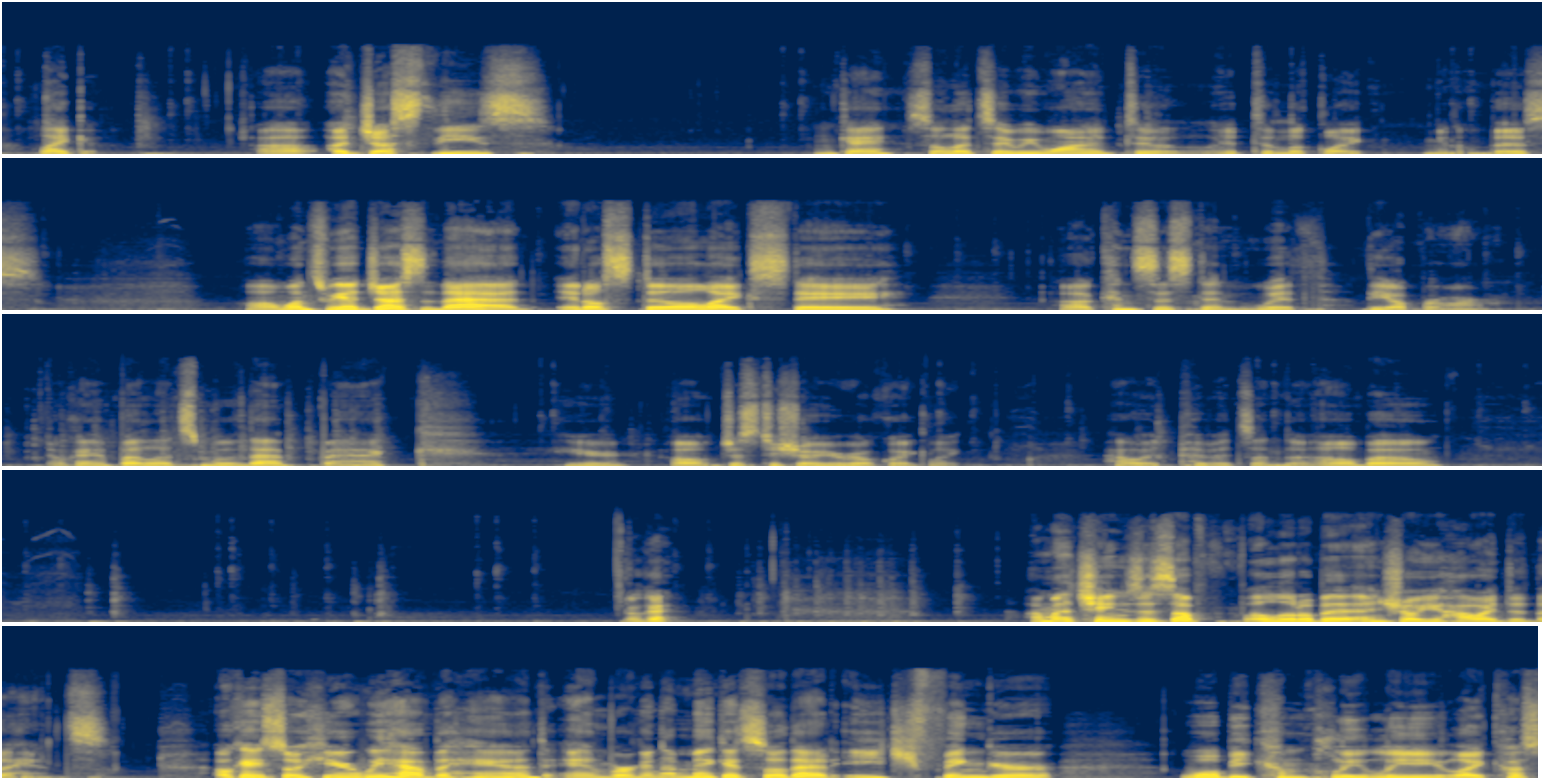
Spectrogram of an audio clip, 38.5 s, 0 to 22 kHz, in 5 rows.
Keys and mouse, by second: 0.0 shift+click, 1.3 shift+click, 1.9 r, 3.9 click, 4.1-4.5 middle drag, 4.7 middle drag, 5.1 middle drag, 5.5 r, 7.2 click, 7.5-7.9 middle drag, 8.5-9.0 middle drag, 9.6 middle drag, 10.3 middle drag, 10.8 r, 12.0 middle drag, 12.4 middle drag, 13.6 middle drag, 15.1 middle drag, 15.5 ctrl+z, 15.7 ctrl+z, 15.9 ctrl+z, 16.2 ctrl+z, 16.4 ctrl+z, 16.7 ctrl+z, 16.9 ctrl+z, 17.2 ctrl+z, 18.4-18.7 middle drag, 19.2 r, 20.0 click, 20.2 middle click, 21.0 r, 21.7 click, 21.9-22.4 middle drag, 22.7 middle drag, 23.2 middle click, 23.5 r, 24.4 middle click, 24.8 r, 25.5 click, 25.7-26.2 middle drag, 26.4 middle drag, 26.9 ctrl+z, 27.1 ctrl+z, 27.2 ctrl+z, 27.4 ctrl+z, 27.6 ctrl+z.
